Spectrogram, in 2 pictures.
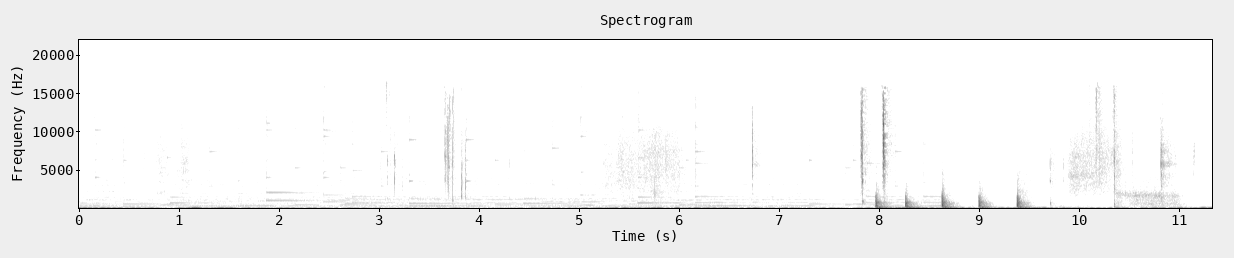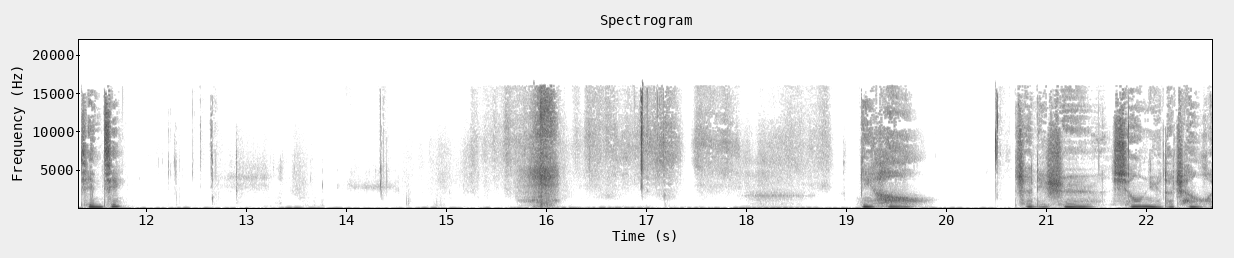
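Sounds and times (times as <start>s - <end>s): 
soft music: 0.0s - 22.6s
knocking on a door: 7.9s - 9.6s
speech: 11.4s - 11.8s, 21.0s - 22.6s.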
